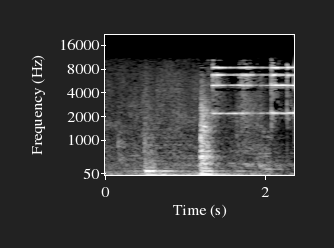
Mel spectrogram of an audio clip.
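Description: Large bells ring out after a dull thud, with bright, sustained tones that hang and shimmer, then get struck again near the end. They are moderately loud, with no voices.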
